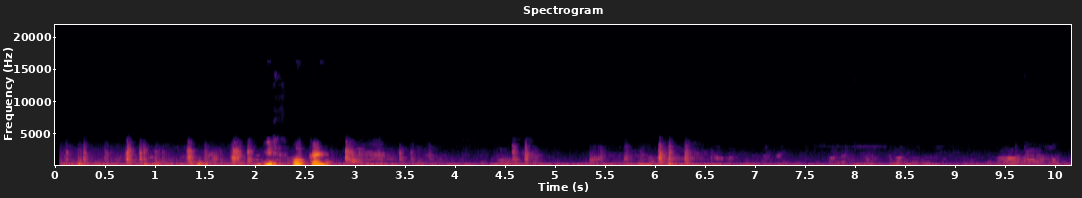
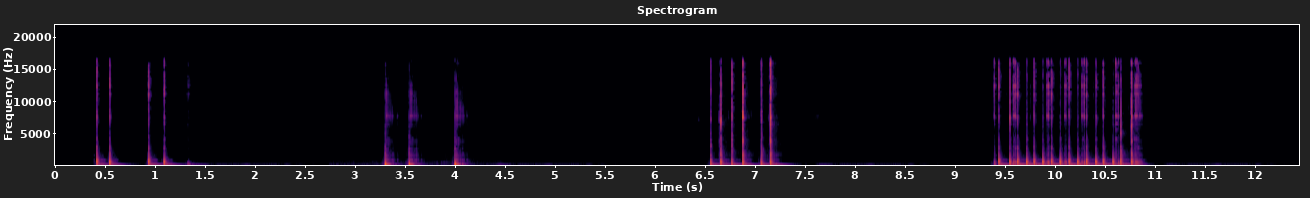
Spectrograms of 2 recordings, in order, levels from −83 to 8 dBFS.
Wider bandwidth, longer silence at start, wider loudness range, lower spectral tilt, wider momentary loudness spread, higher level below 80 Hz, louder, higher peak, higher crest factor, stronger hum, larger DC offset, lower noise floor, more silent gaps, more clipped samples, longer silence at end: second, 4.4 kHz vs 17 kHz; second, 0.05 s vs 0.4 s; first, 19 LU vs 5 LU; first, -11 dB/octave vs -4 dB/octave; first, 26 LU vs 9 LU; about the same, -52 dBFS vs -56 dBFS; first, -25 LUFS vs -38 LUFS; first, -4 dBFS vs -8 dBFS; second, 24 dB vs 34 dB; neither; neither; second, -47 dBFS vs -87 dBFS; second, none vs 5.72-5.76 s, 8.94-9.00 s; neither; second, 0 s vs 1.55 s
